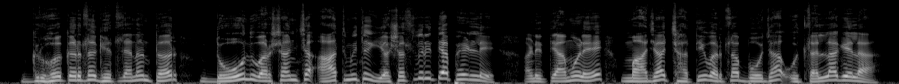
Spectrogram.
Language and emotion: Marathi, happy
